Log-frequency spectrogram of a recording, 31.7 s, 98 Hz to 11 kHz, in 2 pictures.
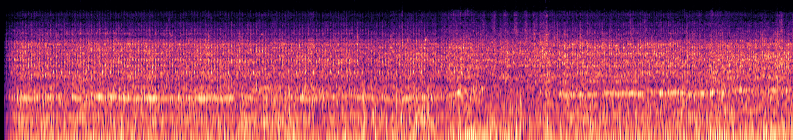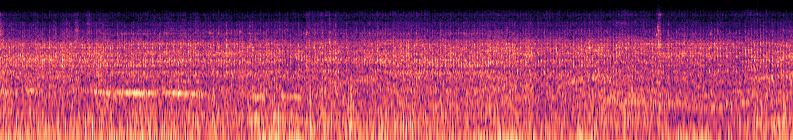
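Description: Massey Ferguson 241 DI tractor's three-cylinder diesel engine running steadily as the tractor drives, heard loud and close from the driver's seat, with the engine speed rising a little about ten seconds in and easing back later.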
